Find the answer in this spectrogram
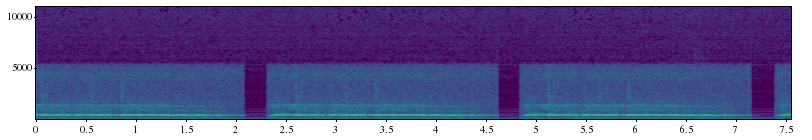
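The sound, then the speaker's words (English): An owl gives a low, steady moaning call three times. Each drawn-out note lasts about two seconds at an even pitch, with only brief pauses between them and no talking. “But listen to this owl sound that I found.”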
